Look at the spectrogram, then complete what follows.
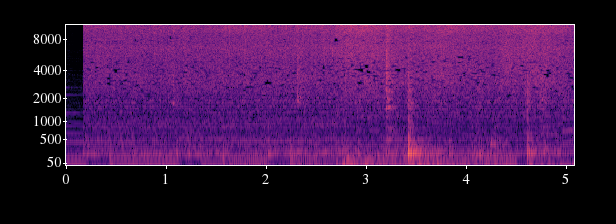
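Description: Tomato-onion biriyani masala sizzling steadily in a large metal pot as yogurt is stirred into it with a ladle, with a few light scrapes of the ladle against the pot.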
